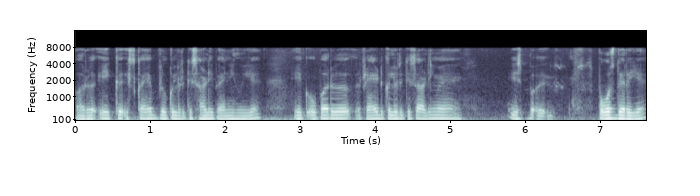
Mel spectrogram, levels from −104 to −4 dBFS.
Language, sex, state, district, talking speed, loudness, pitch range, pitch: Hindi, male, Delhi, New Delhi, 180 wpm, -18 LUFS, 120-130 Hz, 125 Hz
